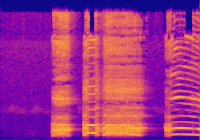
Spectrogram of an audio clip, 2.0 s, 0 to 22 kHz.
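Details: F2 junglefowl gives one crow, opening with a brief coarse note, then a sustained buzzy middle section and a cleaner tonal ending held steady before stopping abruptly. No other sounds are heard.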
